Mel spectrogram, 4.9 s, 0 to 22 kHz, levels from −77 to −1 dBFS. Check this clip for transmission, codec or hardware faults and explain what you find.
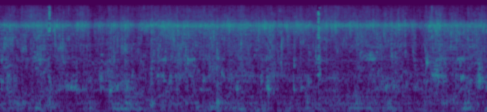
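Two brief faults of one kind, damaged data in a compressed stream, at 0.43 to 0.50 s and 3.12 to 3.21 s. Each is a short glitch of about 70 to 80 ms. Corrupted bytes made the decoder misread frames, lose sync and hunt for the next valid frame header.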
